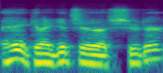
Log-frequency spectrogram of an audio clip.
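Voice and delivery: put-on customer service voice. Joking with friends, the speaker demonstrates a customer service voice. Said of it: "We've all got that customer service voice".

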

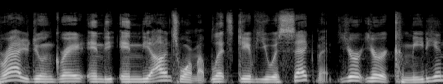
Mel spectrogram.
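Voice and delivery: ordinary delivery

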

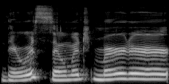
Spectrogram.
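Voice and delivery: overly delighted. Remarking on the murders in a story: way too gleeful. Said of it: "I sounded way too gleeful there".

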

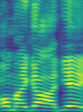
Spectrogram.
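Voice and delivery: very high, lukewarm, half-hearted excitement. Retelling a mother's reaction to her son's promotion: imitating half-hearted excitement. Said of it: "excited, but, like, she's not, like, mom excited".

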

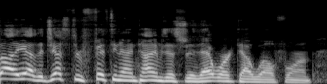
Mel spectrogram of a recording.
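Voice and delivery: dry, mocking, poking-fun sarcasm. Quoting a clip of a joke about the Jets' game, retelling a sarcastic jab. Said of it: "sarcastically just poking fun at the Jets".

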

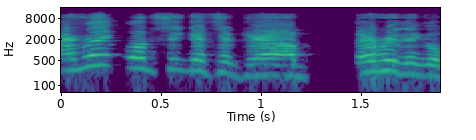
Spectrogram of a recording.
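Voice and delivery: put-on high-pitched cartoonish teenager voice. Describing a pause in the action they are watching, act out the comment in a Beavis voice. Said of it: "you just hear Beavis's voice go".

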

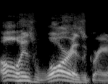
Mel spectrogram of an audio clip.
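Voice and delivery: normal talking voice

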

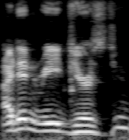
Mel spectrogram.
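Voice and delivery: cracking, breaking voice. Speaker talks to Jim in a group conversation, voice cracking. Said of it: "my voice cracked".

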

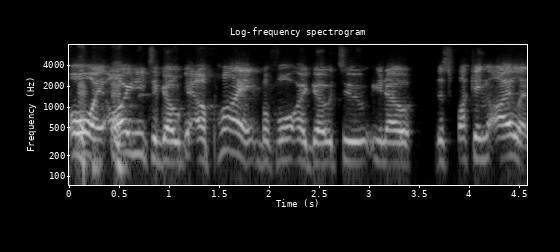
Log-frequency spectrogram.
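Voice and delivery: clumsy, overdone, high fake British accent. Mocking how a comic character's dialogue sounded: bad fake british accent.

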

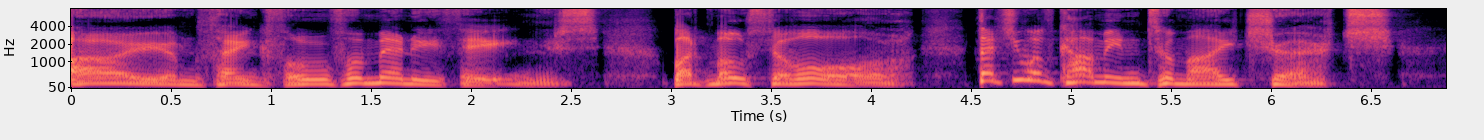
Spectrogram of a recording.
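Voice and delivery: disembodied, high, ringing, echoing voice. Narrating a scene, a voice speaks to the group in a church: echoing voice through a church. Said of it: "a voice echoes out through the church and says".

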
